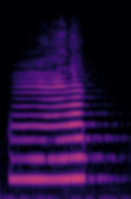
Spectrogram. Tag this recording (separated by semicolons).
sampling; alive; recording; midi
